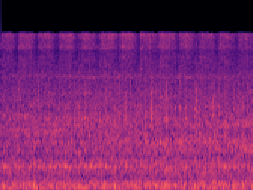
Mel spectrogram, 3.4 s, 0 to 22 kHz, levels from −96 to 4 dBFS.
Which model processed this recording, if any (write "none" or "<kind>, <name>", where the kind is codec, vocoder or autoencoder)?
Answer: none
